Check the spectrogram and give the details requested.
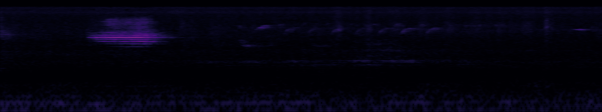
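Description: Birds calling: one short, loud call about a second in, then a string of quick, high chirps, about five a second.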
